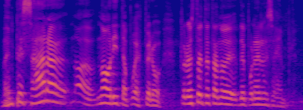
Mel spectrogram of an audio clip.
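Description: Pastor guy preaching in church, pretty high voice, talks right to the crowd. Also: expressive, quick pace, fairly bright tone. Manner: emphatic, addresses congregation directly. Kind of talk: sermon. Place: church auditorium.

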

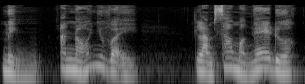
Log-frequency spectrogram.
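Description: A worn-down mother speaks softly and pleads, with a firm scolding edge, voiced by a woman storyteller. The voice sits a little below the usual pitch. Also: expressive, moderate pace, husky. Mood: gentle. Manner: pleading, then sharply scolding. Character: long-suffering mother, patient then defiant.

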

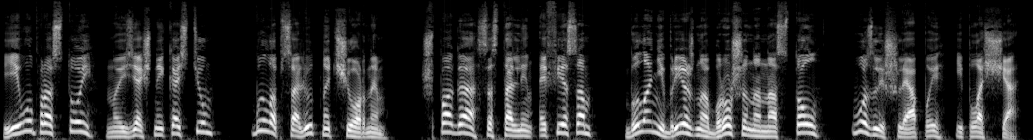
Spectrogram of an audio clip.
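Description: A man reading an adventure novel aloud as a narrator, in a measured, expressive storytelling manner. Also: on the high side, dry recording, clean studio sound. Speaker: audiobook narrator.

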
